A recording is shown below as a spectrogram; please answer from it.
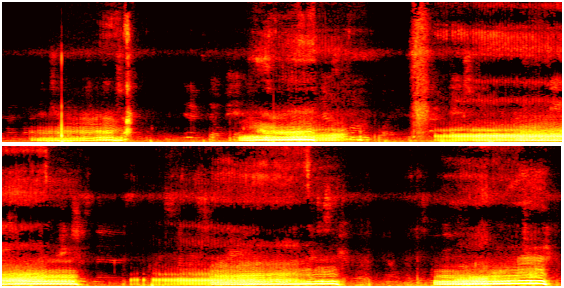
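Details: Chihuahua named Charmito, normally sweet, guarding a bone: long rumbling growls in five bursts of about two seconds each, some rising into snarling peaks, separated by short quiet gaps; faint voice in background.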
